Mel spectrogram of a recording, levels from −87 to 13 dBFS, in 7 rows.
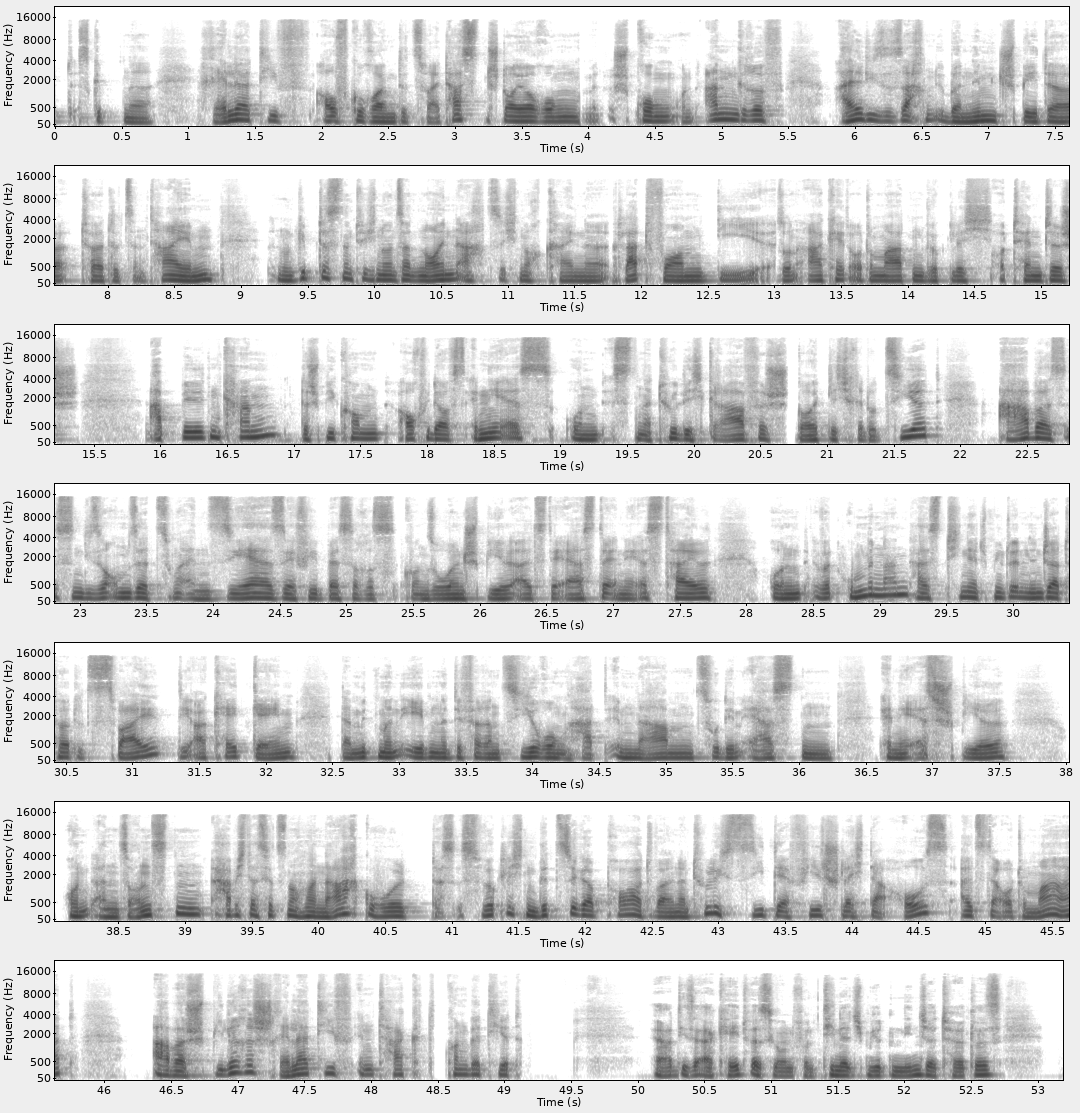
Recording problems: none

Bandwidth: 14.5 kHz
